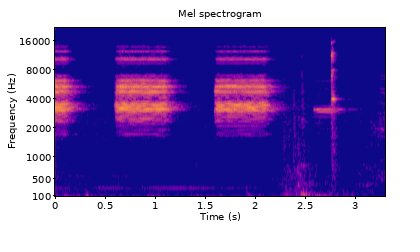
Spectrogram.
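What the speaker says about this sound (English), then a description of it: "So let me just hit the fire drill button. And when you hear the alarm go off" A fire alarm on an LED L-Series fire alarm panel sounds during a fire drill, giving two loud, even high-pitched buzzing blasts of about one second each, followed by a brief click and short tone.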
